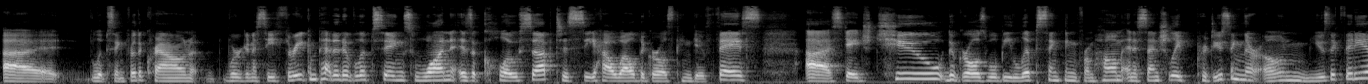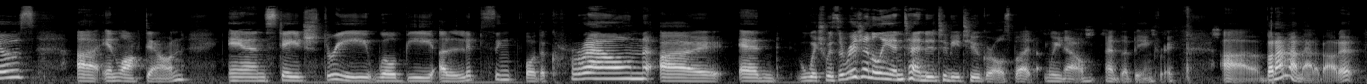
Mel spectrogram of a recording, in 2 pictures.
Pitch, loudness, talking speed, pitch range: 180 Hz, -18 LUFS, 180 wpm, 160-215 Hz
